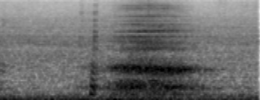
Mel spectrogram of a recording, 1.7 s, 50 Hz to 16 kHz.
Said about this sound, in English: Oh my god, did I just yawn? It's like 10 o'clock in the morning.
